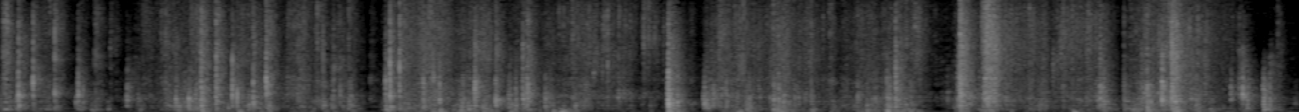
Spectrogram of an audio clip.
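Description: Brown kraft paper bag crinkling and rustling as hands pull it off a potted plant, in a continuous run of crackles with a sharper crack about five seconds in.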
